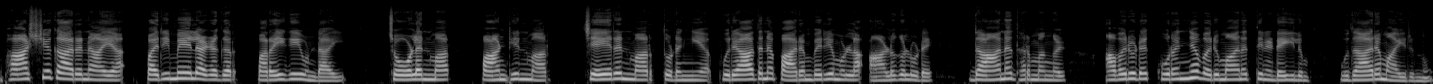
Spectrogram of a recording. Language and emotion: Malayalam, neutral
